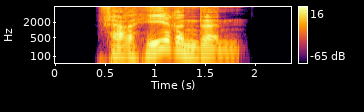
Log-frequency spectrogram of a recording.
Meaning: inflection of verheerend: 1. strong genitive masculine/neuter singular 2. weak/mixed genitive/dative all-gender singular 3. strong/weak/mixed accusative masculine singular 4. strong dative plural
- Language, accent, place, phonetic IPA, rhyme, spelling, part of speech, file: German, Germany, Berlin, [fɛɐ̯ˈheːʁəndn̩], -eːʁəndn̩, verheerenden, adjective, De-verheerenden.ogg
